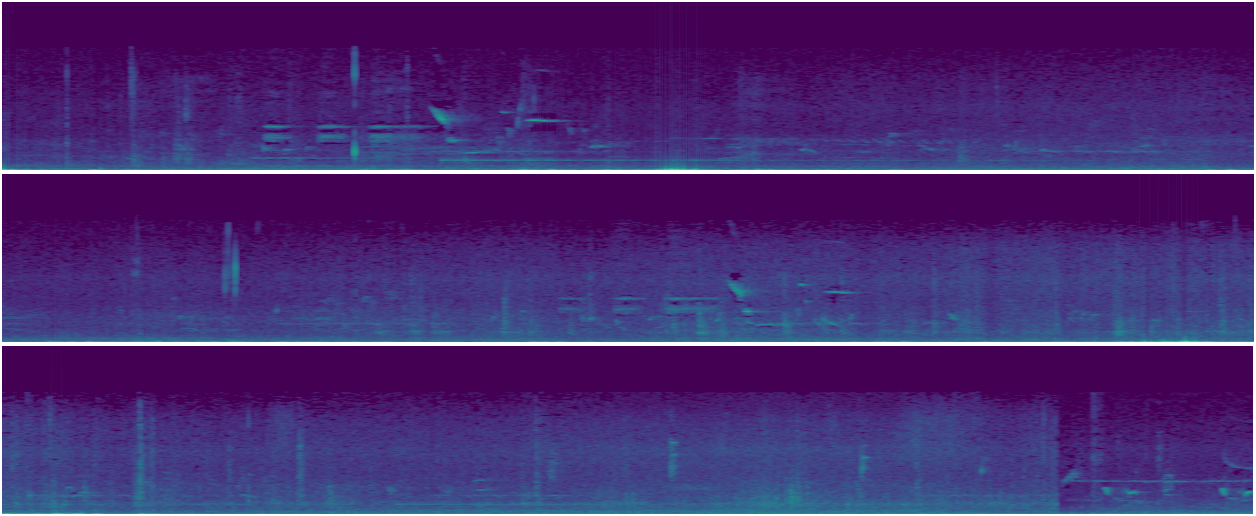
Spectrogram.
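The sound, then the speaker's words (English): Seeds from a maple tree land on the tin roof of a porch in scattered, irregular taps, set against a low outdoor rumble, with birds calling faintly in the distance. “And you probably hear something hitting the tin roof of the porch, and that is the seeds from my mother's maple tree.”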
